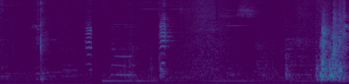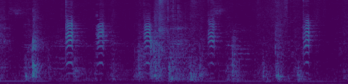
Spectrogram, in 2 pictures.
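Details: Bright, active zebra finches squeak in a rising flurry: sparse nasal beeps at first, then dense, overlapping honking calls over a low steady hum.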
